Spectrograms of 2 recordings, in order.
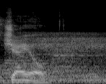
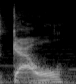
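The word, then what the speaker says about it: gaol: This word here, jail. G A O L, like the medieval spelling of jail. I always pronounced this gowl. I I'd never heard it said out loud before until playing Elder Ring. And in Elden Ring, there's jails, like dungeons, and one of the characters was like, "Jail," and I was like, "Oh my god, it's just jail."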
